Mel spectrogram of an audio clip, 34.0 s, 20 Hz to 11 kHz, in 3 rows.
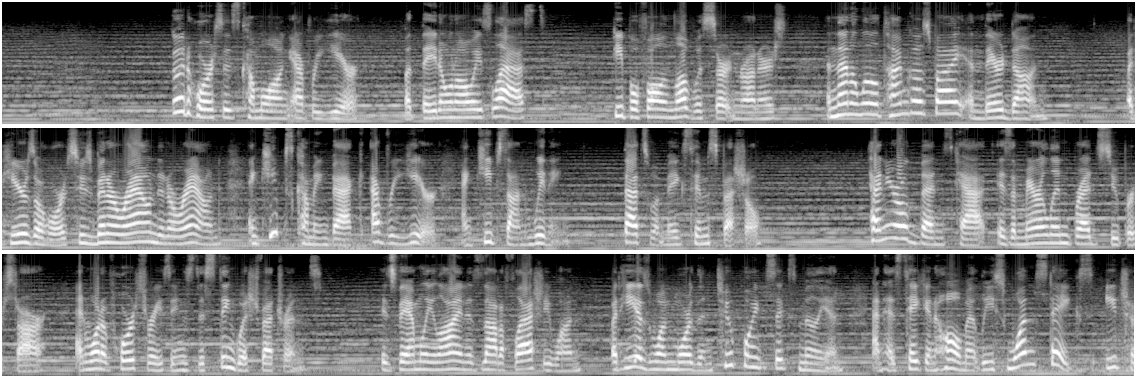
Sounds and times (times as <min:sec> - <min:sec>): Music: 0:00.0 - 0:33.9
Speech: 0:01.7 - 0:05.3, 0:06.2 - 0:10.5, 0:11.3 - 0:17.0, 0:17.6 - 0:18.9, 0:20.0 - 0:25.8, 0:26.5 - 0:33.9.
